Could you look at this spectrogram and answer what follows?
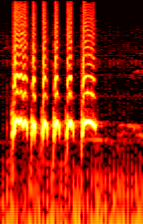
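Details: Local zebra dove with a powerful voice, singing to draw rivals into song. Very close, loud phrase of six hollow, bubbling coos, spaced evenly, closing on a longer drawn note.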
